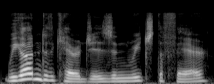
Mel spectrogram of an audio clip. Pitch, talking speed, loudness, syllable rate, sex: 160 Hz, 250 wpm, -18 LUFS, 6.4 syllables/s, male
